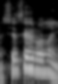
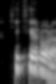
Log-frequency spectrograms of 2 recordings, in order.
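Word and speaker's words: Cicero: 개념에서 으로 간다 그럼이 시세로는 사람은 시세로는 영어식 발음이고 한국 같은 경우는 라틴어 발음을 따라가기 때문에 우리가 읽고 표기할 때는 키케로 아고 말을 합니다 아키텍트 건축가를 어떻게 분류를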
